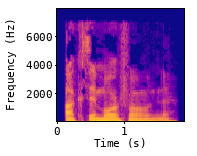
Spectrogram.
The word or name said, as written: oxymorphone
